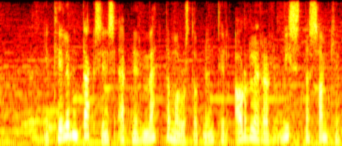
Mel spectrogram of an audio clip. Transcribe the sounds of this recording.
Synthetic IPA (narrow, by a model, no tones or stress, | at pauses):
it̪ʰɪːlɪpnɪt̪aksɪnsɛ̰pnɪɾmɛn̥t̪amaːwlast̪owpnʏnt̪ʰɪla̰wɾlɛɾaɾvist̪nasamcʰɛhp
